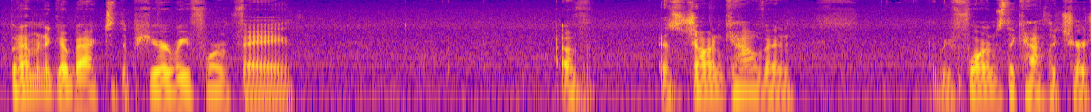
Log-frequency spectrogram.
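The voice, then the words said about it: Tired, sleepy voice. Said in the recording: “I'm just really tired. I'm sure you can hear it in my voice. I nearly fell asleep.”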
